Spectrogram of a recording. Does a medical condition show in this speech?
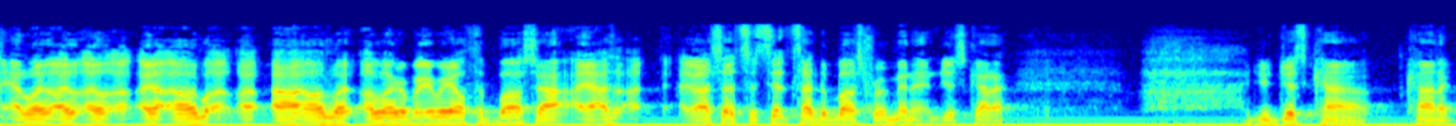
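Yes: stuttering; struggled with it for a while, adults at gadsdale said stutter barred preaching; more stuttering tonight, tired, feels an hour later after watch not set back; worse when tired, later in the day; here repeated sounds, repeated words, blocks.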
